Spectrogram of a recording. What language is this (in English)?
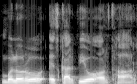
Urdu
